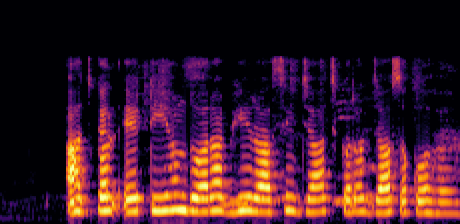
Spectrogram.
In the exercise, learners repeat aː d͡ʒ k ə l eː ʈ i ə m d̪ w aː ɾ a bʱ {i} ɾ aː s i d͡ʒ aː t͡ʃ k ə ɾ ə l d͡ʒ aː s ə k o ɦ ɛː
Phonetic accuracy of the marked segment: correct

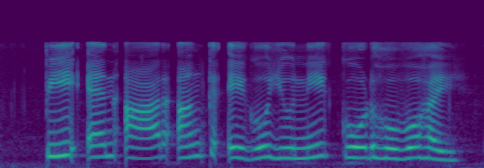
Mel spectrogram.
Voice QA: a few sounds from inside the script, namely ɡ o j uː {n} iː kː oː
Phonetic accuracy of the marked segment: correct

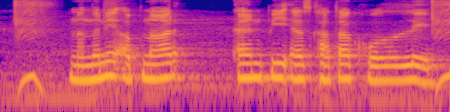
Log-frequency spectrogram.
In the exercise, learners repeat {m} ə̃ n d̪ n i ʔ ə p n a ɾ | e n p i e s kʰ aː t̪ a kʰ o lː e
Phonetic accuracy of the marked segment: incorrect: n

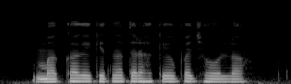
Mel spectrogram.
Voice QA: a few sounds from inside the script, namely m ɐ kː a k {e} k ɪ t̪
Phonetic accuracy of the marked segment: correct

